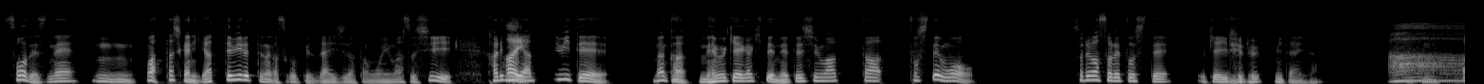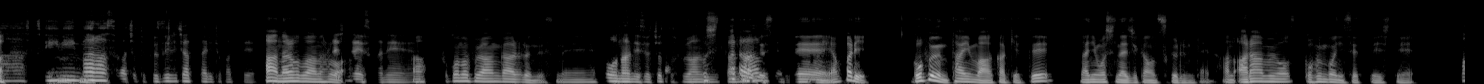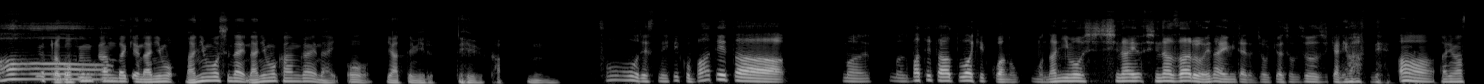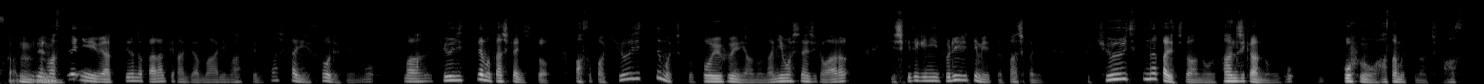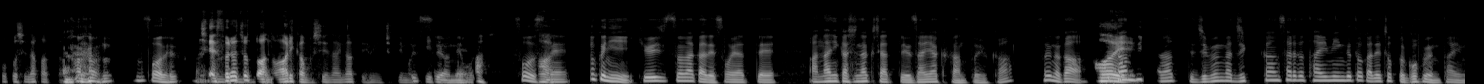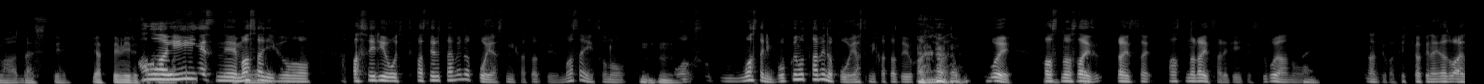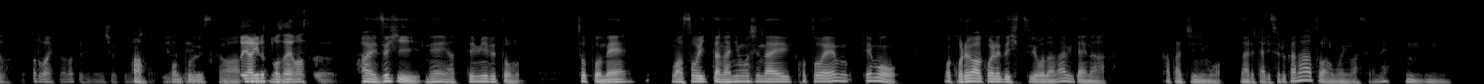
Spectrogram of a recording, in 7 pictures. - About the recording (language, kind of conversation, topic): Japanese, advice, 休むことを優先したいのに罪悪感が出てしまうとき、どうすれば罪悪感を減らせますか？
- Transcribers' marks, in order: unintelligible speech; surprised: "ああ"; laughing while speaking: "ありますね"; chuckle; unintelligible speech; laugh; unintelligible speech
